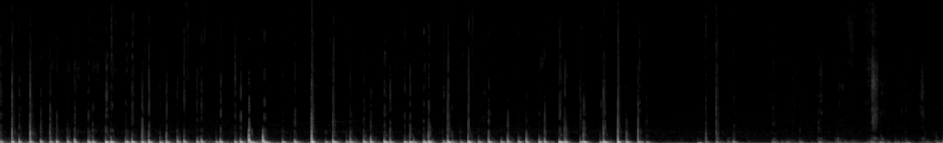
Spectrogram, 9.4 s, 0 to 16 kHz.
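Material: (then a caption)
Plastic. Long nails rapidly tap and scratch a large, round, thin translucent plastic container lid held in front of a microphone. A quick, uneven run of dry, hollow taps with a low thump near 145 Hz and faint bright clicks fills the first six and a half seconds. It then drops to quieter, sparser taps and soft scratching.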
